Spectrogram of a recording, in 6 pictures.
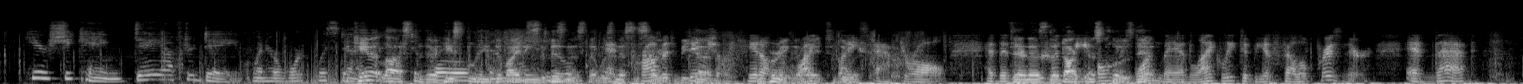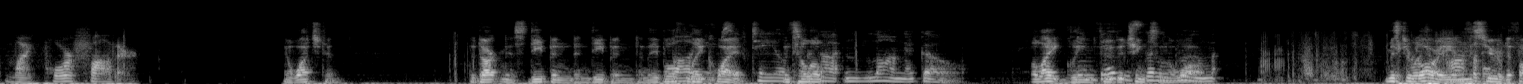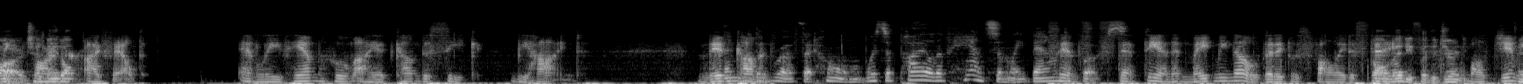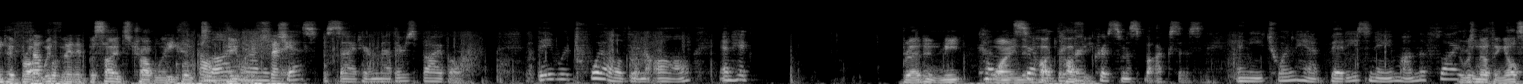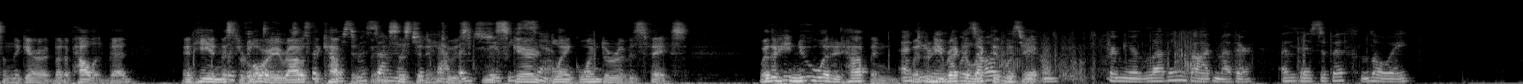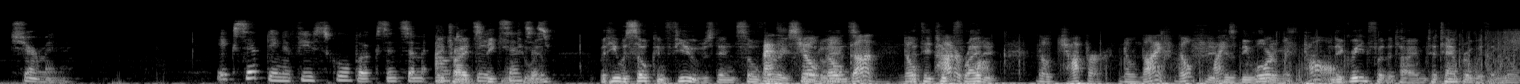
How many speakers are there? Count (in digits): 3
